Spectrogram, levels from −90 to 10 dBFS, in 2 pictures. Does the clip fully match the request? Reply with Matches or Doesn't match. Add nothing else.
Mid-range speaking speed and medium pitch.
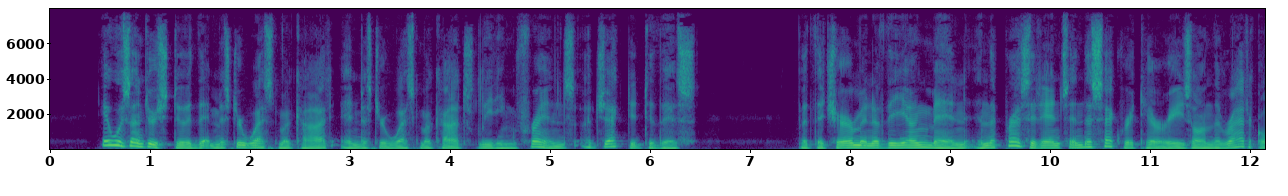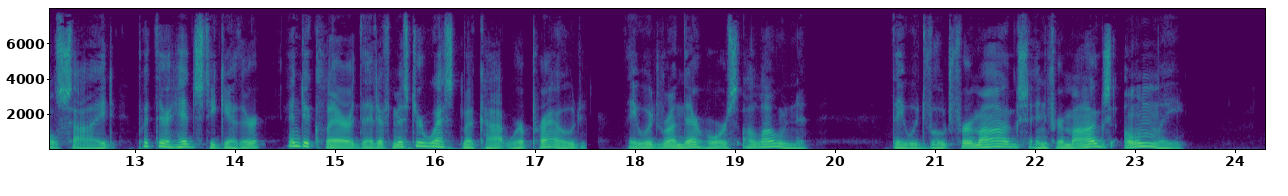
Doesn't match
